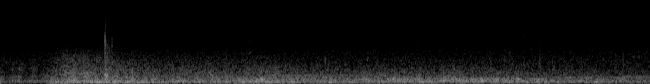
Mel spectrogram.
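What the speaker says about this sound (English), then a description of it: "I do like the sound of rain, but maybe not in this game right now." Steady rain pours throughout in the video game Two Point Hospital, with a low rumble of thunder rolling underneath, continuous and fairly soft.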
